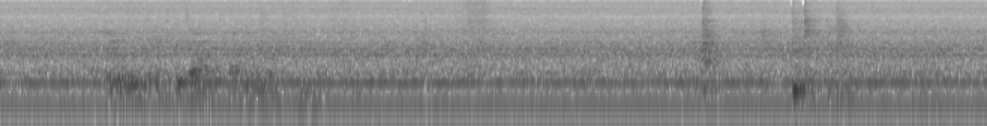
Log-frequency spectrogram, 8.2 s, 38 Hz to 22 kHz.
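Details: Second-hand PlayStation 3 that owner reports is very loud and shuts off by itself. A steady, loud low hum with a constant mid tone and no speed change: the console fan roaring, cause unclear.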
